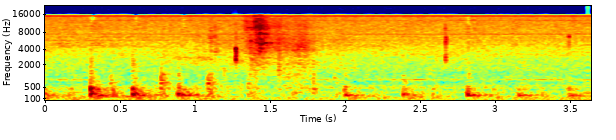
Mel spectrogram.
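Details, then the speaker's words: Cub Cadet zero-turn mower deck spindle, belt removed and spun by hand: uneven gritty clicks and rough rumble about three per second from a worn bottom bearing with play; worn spindle bearing, to be replaced. "you can hear it that's the bearing at the bottom so pretty much the bearing at the bottom is getting worn out same situation up there"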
